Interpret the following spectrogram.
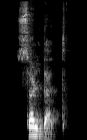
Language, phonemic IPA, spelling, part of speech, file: French, /sɔl.dat/, soldate, noun, LL-Q150 (fra)-soldate.wav
- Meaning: female equivalent of soldat: female private (unranked soldier)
